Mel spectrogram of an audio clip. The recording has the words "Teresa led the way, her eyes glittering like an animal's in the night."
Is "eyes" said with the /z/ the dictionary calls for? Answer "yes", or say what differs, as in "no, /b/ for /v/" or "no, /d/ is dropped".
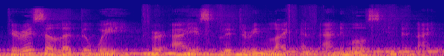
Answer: no, /s/ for /z/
